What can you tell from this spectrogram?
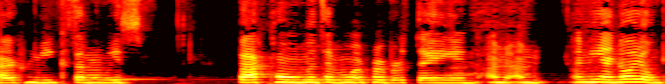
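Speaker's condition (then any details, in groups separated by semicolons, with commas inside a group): Cerebral palsy; affects walking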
